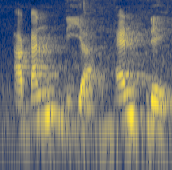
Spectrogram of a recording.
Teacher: Sebenarnya tempat keluar hurufnya itu sama, d dan n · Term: asimilasi progresif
